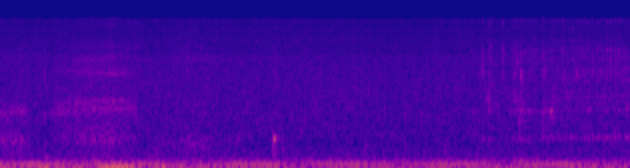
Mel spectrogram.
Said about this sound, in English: Got myself my gallon water. About to pour myself some into a cup.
